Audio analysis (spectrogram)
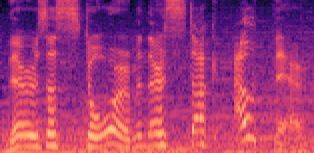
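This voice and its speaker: A man's voice: high-pitched, very animated, full character voice. A man playing an anxious, angry park owner in an audio drama, speaking emphatically over music. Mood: worried, demanding. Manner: slow, emphatic, agitated delivery. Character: anxious, angry older male park owner, a grandfather figure.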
